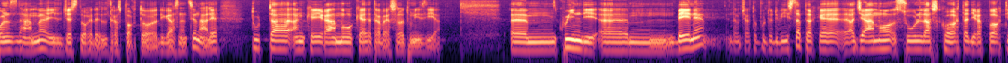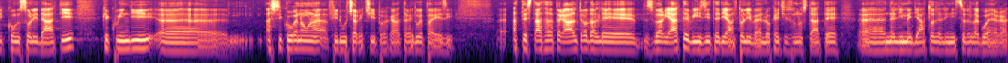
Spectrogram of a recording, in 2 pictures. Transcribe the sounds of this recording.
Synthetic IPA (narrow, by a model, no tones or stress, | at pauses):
onzd̪amːild͡ʒest̪oːɾed̪ḛlt̪ɾaspɔ̰rt̪o̰d̪iɡa̰znat̪sːjona̰ːle | t̪ut̪ːaa̰ŋkeiɾaːmok̟eaat̪ːɾavɛ̰rsola̰t̪unḭzḭːa̰ | kwind̪iʔmbɛːned̪aunt͡ʃɛrt̪opunt̪od̪ivist̪aperkead͡ʒaːmosulːaskɔrt̪ad̪iɾapːɔrt̪ikonsolid̪aːt̪ik̟ekːwind̪i | asːikuːɾanounafid̪uːt͡ʃaɾet͡ʃiːpɾoka̰t̪ɾaid̪uːepa̰ḛːzḭ | at̪ːest̪aːt̪apeɾalt̪ɾod̪alːezvaɾjaːt̪eviːzit̪ed̪ia̰lt̪olivɛ̰lːoket͡ʃisoːnost̪a̰ːt̪e | nelːimːed̪jaːt̪od̪alːinit̪sːjod̪elːaɡwɛ̰rːa̰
